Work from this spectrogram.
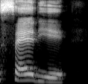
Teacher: Esse I não é muito bem pronunciado, mas o E é pronunciado abertamente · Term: ditongo crescente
